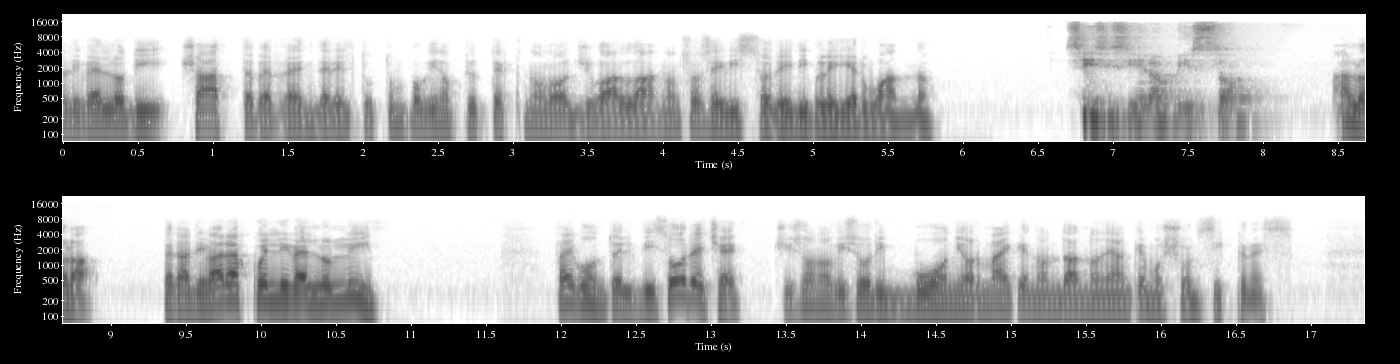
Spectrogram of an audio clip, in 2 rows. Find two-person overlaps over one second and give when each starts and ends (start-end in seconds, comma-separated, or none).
none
